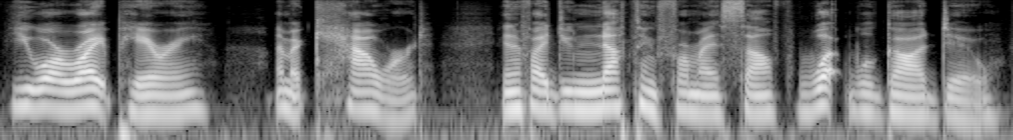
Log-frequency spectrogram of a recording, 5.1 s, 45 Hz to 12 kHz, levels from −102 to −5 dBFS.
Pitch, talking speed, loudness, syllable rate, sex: 140 Hz, 225 wpm, -20 LUFS, 5.7 syllables/s, female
